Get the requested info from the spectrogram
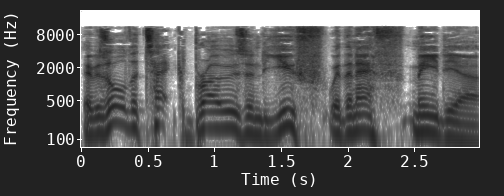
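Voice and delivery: ordinary talk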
